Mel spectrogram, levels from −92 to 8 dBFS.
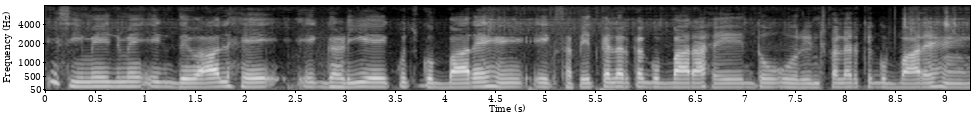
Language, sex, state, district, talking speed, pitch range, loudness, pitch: Hindi, male, Madhya Pradesh, Bhopal, 155 wpm, 140-155 Hz, -16 LUFS, 145 Hz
